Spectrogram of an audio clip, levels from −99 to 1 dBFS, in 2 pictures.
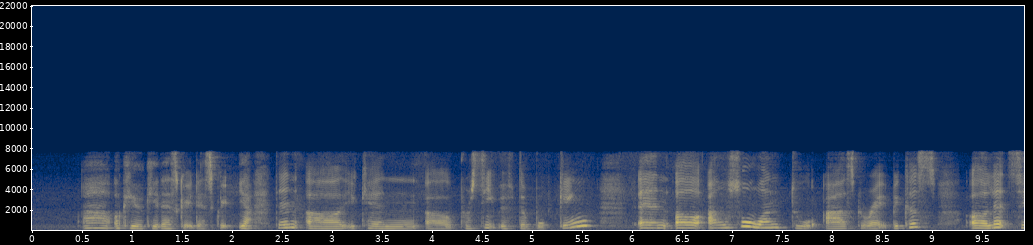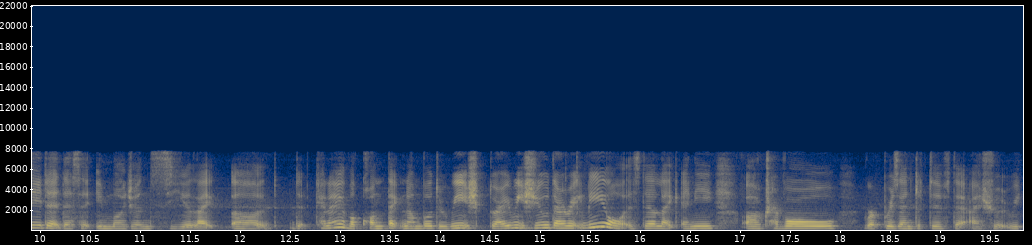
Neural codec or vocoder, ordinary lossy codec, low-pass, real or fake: none; none; none; real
